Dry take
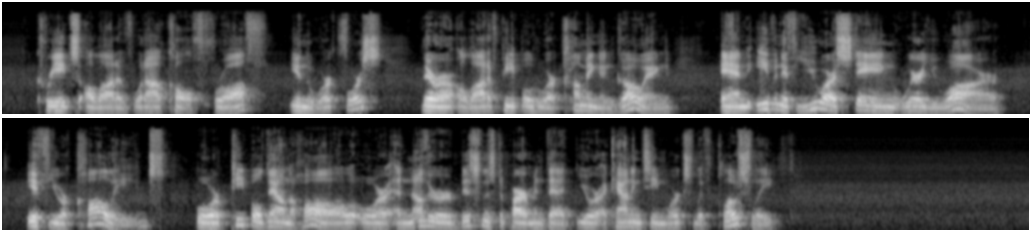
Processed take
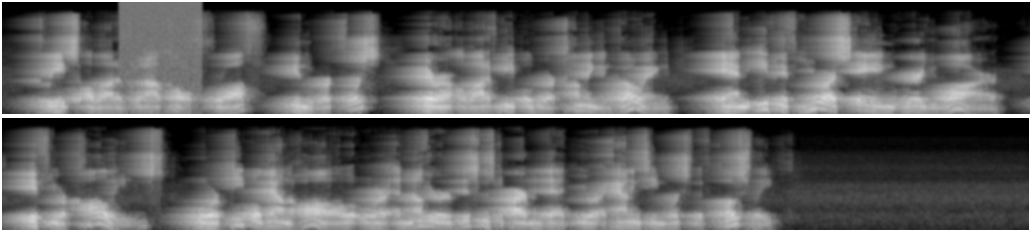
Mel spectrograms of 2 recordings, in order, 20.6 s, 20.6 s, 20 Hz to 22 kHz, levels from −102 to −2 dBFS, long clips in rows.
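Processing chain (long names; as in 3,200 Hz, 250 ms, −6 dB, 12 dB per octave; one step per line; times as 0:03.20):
peak hold with a rise ahead of every peak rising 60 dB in 0.56 s
0:01.17–0:02.00: bit-depth reduction 6 bits, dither triangular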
